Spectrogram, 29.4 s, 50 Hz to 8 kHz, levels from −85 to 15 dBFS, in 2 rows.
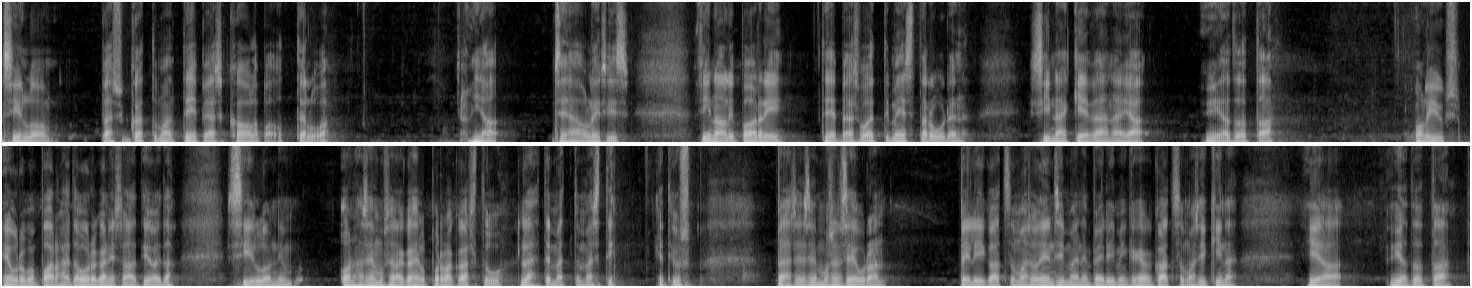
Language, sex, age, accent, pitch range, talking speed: Finnish, male, 20-39, native, 100-110 Hz, 100 wpm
